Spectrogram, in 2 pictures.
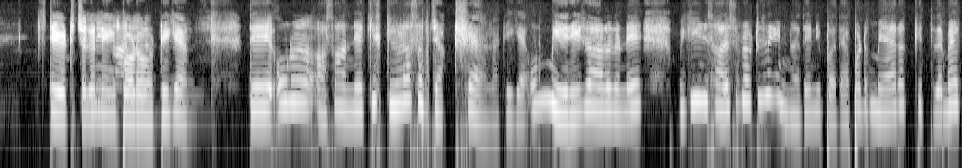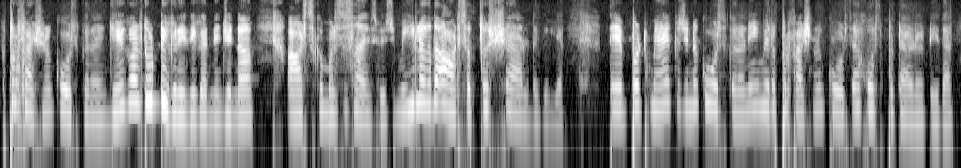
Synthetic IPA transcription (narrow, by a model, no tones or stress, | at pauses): sʈeːʈt͡ʃəɡnəĩːpəɽoːʈʰiːkɛːt̪eːʔʊnaːsaːniɛːkikeːɽaːsəbd͡ʒɛːk̚ʈʃɛːlɛːʈʰiːkɛːʔʊnmeːɾiːɡəlɡəneːbĩkisaːɾeːsəbd͡ʒɛːk̚ʈĩɪnːãːt̪eːnĩːpət̪aɛːpəʈmɛ̃ːɾəkkːit̪eːd̪aːmɛ̃ːɪkpɾoːpʰɛːʃənəlkoːɾskəɾaːnid͡ʒeːɡəlt̪õːɖɪkɾiːd̪iːkəɾniːd͡ʒɪnːãːaːʈskəməɾssaːɪnsʋɪt͡ʃmɛ̃ːiːləɡd̪aːaːʈsəb̚t̪õːʃɛːlɖɪkɾiːjaːt̪eːbəʈmɛ̃ːɪkd͡ʒɪnːãːkoːɾskəɾãːnĩːmeːɾaːpɾoːpʰɛːʃnəlkoːɾsɛːhɔːspɪʈɛːlɪʈiːd̪aː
